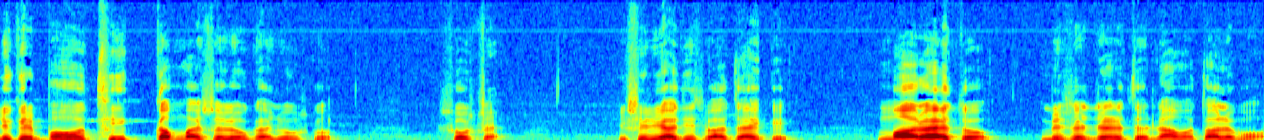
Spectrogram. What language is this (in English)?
Urdu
